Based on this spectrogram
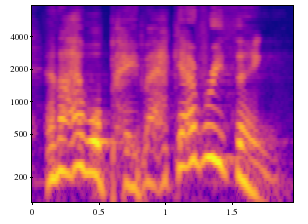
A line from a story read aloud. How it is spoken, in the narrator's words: begged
